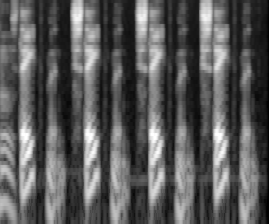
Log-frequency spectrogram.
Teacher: It's very close to what I would say is a native. Just a little bit forward T.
